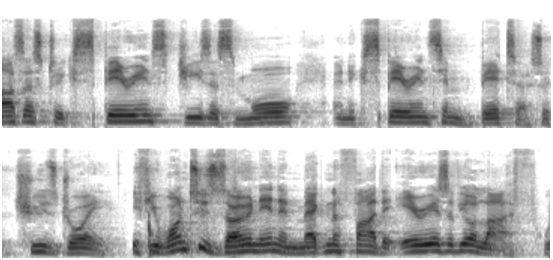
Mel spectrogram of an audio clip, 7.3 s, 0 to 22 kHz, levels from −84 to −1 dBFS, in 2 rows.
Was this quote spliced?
yes; 1 cut; at 4.5 s

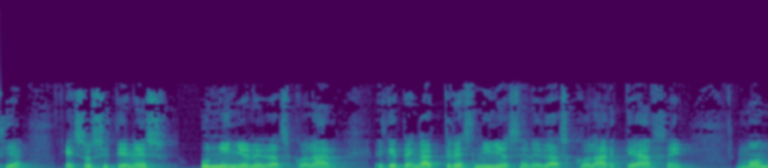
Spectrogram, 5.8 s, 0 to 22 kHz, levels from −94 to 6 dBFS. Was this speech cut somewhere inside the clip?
yes; 1 cut; at 1.3 s

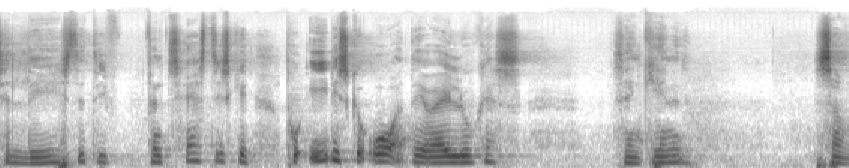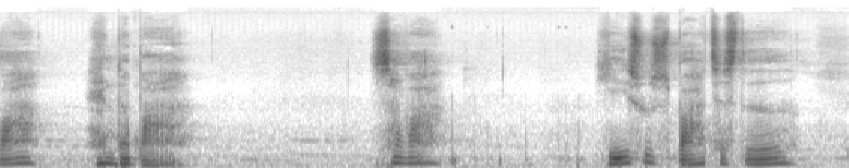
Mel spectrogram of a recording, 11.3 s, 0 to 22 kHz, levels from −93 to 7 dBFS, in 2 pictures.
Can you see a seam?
no; 0 cuts

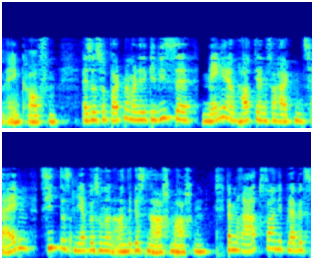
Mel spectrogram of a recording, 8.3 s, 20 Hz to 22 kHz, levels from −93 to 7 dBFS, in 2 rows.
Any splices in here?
yes; 5 cuts; at 2.6 s, 3.2 s, 4.6 s, 5.1 s, 7.1 s

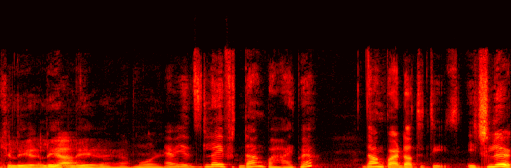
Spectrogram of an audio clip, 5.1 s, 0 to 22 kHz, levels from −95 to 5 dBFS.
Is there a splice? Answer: yes; 2 cuts; at 2.3 s, 2.9 s

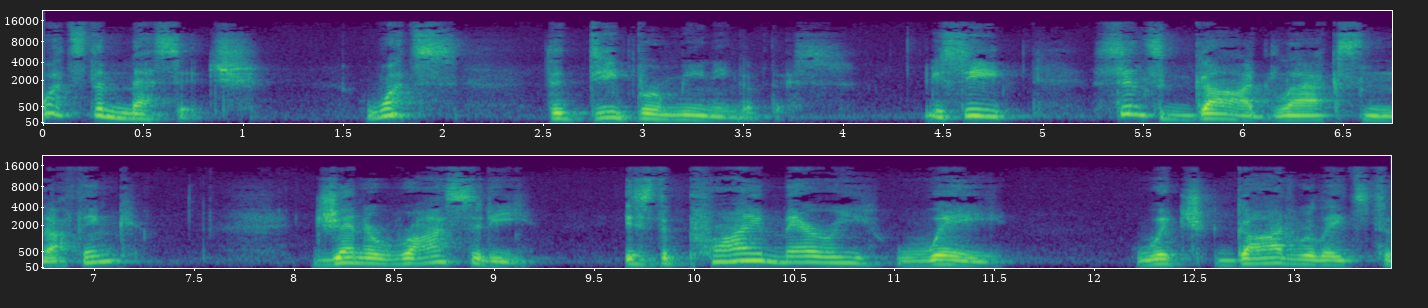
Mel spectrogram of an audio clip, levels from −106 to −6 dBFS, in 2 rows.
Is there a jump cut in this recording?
no; 0 cuts

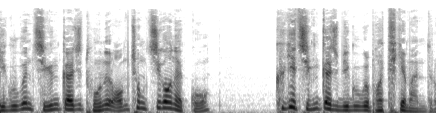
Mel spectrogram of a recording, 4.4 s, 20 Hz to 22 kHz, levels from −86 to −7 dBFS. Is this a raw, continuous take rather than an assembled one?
yes; 0 cuts

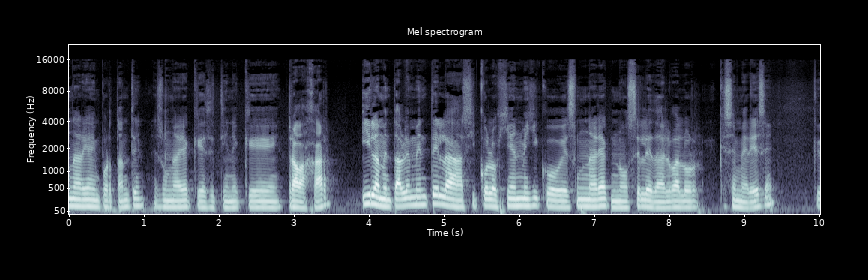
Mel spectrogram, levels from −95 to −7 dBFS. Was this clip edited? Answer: yes; 2 cuts; at 3.7 s, 7.2 s

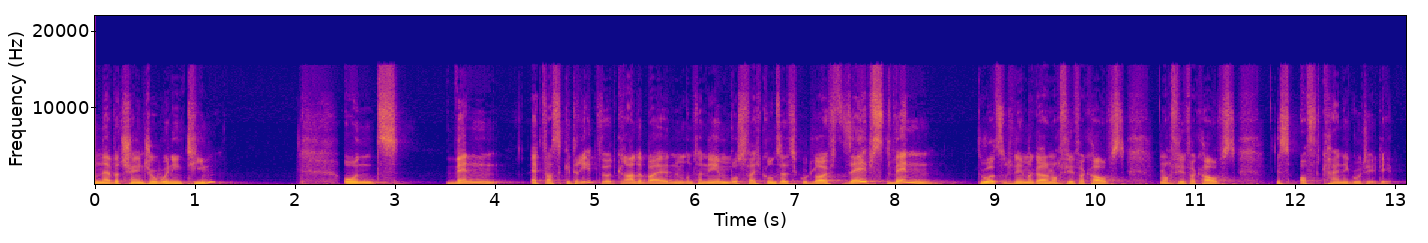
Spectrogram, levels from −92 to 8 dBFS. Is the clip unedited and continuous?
no; 2 cuts; at 2.4 s, 10.6 s

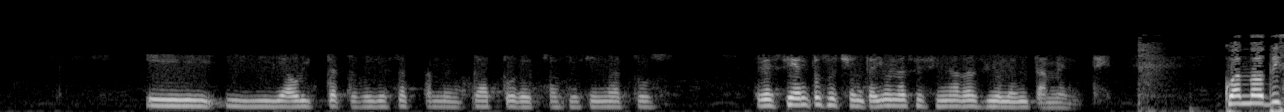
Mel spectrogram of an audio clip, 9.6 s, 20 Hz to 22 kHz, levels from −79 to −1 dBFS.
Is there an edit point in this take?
yes; 2 cuts; at 3.5 s, 4.1 s

